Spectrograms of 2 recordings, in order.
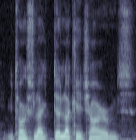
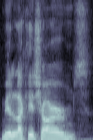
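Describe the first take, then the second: First: Mock Irish lilt, a touch quieter; imitating Welles' Irish brogue; Irish accent. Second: Higher, hammed-up Irish brogue; mock the Irish accent like a cereal mascot; exaggerated stage Irish. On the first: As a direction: put on a jokey Lucky Charms Irish voice. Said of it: "Michael O'Hara talks like this". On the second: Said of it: "Orson Welles' accent in this, the Irish".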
